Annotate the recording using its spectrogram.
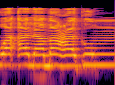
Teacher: آپ کو الف کے اوپر ایک چھوٹا سا صفر نظر آ رہا ہوگا، اٹس مین یہاں پہ الف جو ہے وہ پڑھا ہی نہیں جائے گا، الف بالکل سائلنٹ ہے. نون کی جسٹ زبر پڑی جائے گی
